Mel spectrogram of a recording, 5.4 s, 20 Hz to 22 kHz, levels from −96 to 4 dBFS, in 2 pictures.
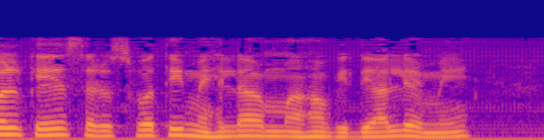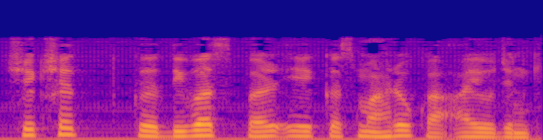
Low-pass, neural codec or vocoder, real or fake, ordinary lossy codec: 7.2 kHz; none; real; none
